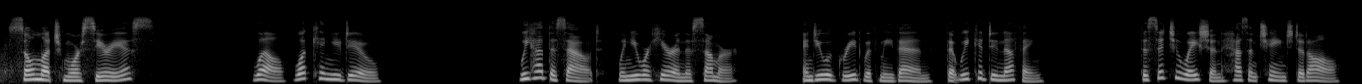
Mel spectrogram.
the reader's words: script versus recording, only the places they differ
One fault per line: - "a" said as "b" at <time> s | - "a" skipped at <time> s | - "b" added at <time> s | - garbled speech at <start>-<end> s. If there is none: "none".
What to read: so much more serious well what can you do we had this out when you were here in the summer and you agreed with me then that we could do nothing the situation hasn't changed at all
none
